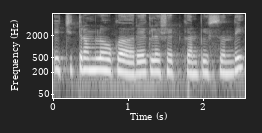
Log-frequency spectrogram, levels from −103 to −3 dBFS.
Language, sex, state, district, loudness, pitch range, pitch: Telugu, female, Telangana, Komaram Bheem, -16 LUFS, 200-240 Hz, 210 Hz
